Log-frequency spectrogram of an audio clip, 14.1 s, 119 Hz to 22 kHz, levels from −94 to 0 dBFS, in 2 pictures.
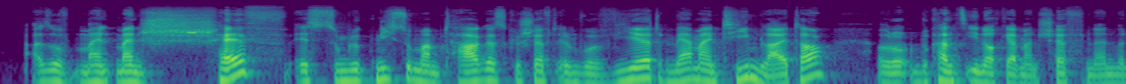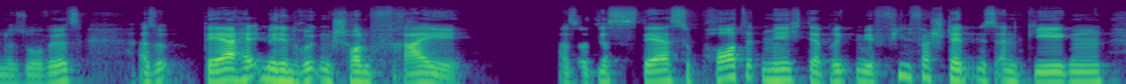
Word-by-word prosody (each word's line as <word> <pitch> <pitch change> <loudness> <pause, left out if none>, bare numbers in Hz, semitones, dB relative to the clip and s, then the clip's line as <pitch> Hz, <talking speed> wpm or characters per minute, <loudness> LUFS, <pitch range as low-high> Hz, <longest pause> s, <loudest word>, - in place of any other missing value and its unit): Also, 135 -1 -4
mein 130 +1 -1
mein 130 -1 +3
Chef 120 - +3
ist 135 0 -5
zum 140 - -2
Glück 145 +1 -3
nicht 160 0 -2
so 170 - -2
in - - -1
meinem 130 -3 +1
Tagesgeschäft 135 0 +1
involviert, 125 +8 0
mehr 145 +4 0
mein 145 -4 +1
Teamleiter, 165 - +2 0.3
aber 120 0 -2
d 125 - -11
du 125 - -7
kannst 135 -1 +2
ihn 135 -3 -1
auch 115 - 0
gern 110 -2 0
meinen 105 -1 -6
Chef 120 -2 -5
nennen, 105 +1 -6
wenn 110 - -6
du 105 - -6
so 110 +1 -7
willst. 140 +3 -2 0.3
Also, 125 +5 -4 0.2
der 145 +3 +9
hält 170 +3 0
mir 155 - +3
den 145 -2 +4
Rücken 145 +1 -3
schon 130 -1 +1
frei. 115 -6 0 0.6
Also 120 0 -9
das 125 -1 -6
der 140 +1 +4
supportet 165 +8 -1
mich, 150 +1 -1
der 130 - 0
bringt 135 +2 -5
mir 130 -2 -1
viel 190 +10 -6
Verständnis 155 -5 -2
entgegen, 130 -1 -1
130 Hz, 210 wpm, -27 LUFS, 125-145 Hz, 0.6 s, der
